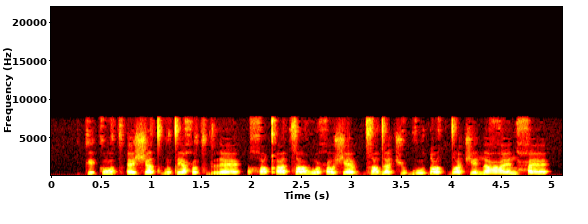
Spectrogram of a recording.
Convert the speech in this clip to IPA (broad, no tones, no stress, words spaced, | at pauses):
kɛkɔ t͡sʼæʃat ɡɔtɛ ħot͡sɡræ | χoqʼæt͡sɑ ɦoħɔʃæb d͡zɑdat͡ʃoɡo ɗɛtˤ dˤot͡ʃɛnaʕæn ħæ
